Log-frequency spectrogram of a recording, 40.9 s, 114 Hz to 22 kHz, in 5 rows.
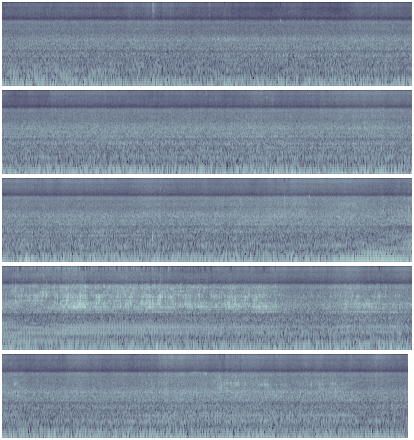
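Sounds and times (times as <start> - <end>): diesel engine running: 0.0 - 40.9
multi-tone turbo whine: 0.0 - 40.9.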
